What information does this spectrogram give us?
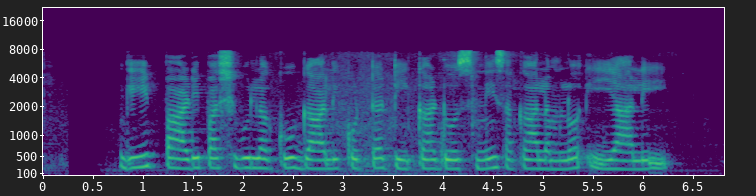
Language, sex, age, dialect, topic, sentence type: Telugu, female, 18-24, Telangana, agriculture, statement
